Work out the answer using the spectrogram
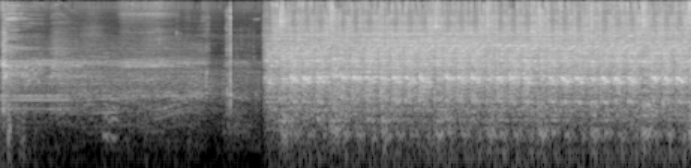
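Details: Drift truck being fitted with LS coil packs: quiet, then a steady, even cranking whirr with no catch or firing. It cranks but won't start.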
